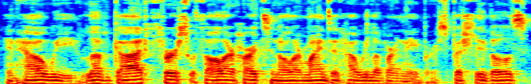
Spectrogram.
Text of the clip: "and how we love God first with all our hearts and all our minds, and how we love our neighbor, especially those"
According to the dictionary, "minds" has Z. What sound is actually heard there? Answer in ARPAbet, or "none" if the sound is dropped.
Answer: Z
